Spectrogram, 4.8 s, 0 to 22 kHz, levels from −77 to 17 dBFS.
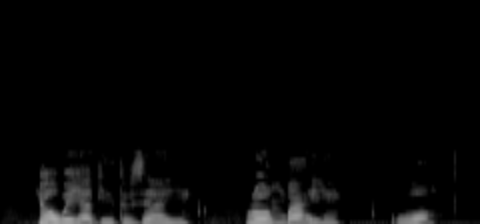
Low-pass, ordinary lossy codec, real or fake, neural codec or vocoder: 7.2 kHz; none; real; none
